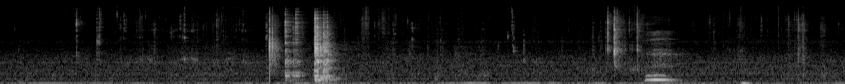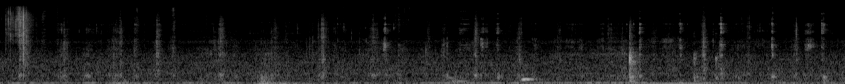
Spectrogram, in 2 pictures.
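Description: Close-miked chewing and biting of a mouthful of lettuce wrap (ssam): wet mouth sounds with crisp crunches, the sharpest cluster about three seconds in and more around six and nine seconds.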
